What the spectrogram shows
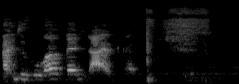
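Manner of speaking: put-on slow, laughing Southern accent.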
